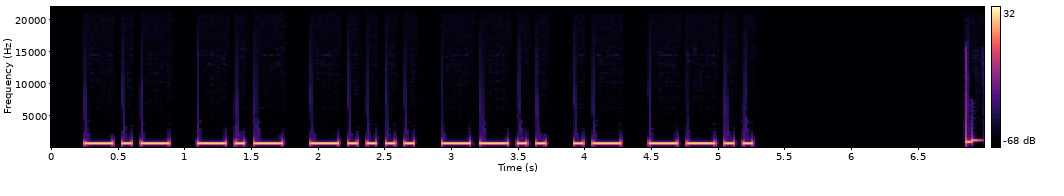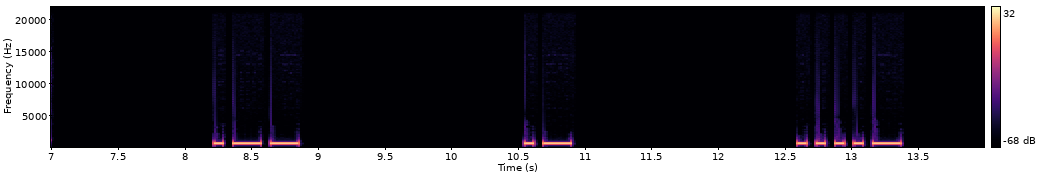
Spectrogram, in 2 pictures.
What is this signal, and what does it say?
Morse code, heard as a keyed tone, about 17 wpm, spaced as for 10 wpm, 700 Hz. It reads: KK6ZAZ WA4
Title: USA Call Signs - 6 Characters - 8x Character Spacing - 17wpm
